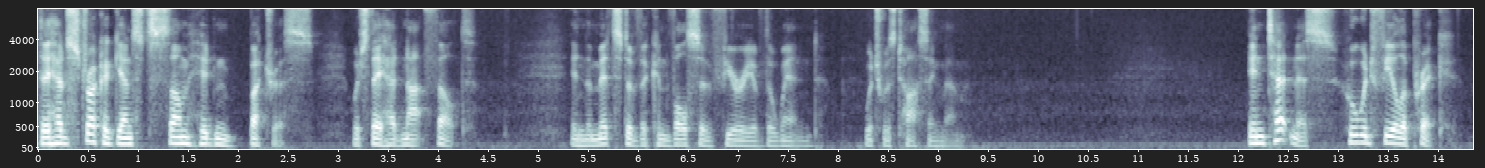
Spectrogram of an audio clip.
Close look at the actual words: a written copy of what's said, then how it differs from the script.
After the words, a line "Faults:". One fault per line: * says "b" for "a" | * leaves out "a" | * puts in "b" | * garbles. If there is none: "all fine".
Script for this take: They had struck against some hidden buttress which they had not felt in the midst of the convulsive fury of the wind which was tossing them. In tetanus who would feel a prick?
They had struck against some hidden buttress which they had not felt in the midst of the convulsive fury of the wind which was tossing them. In tetanus who would feel a prick?
Faults:
all fine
